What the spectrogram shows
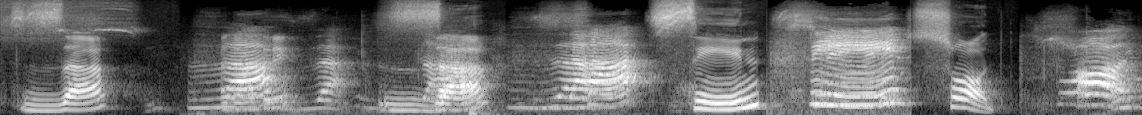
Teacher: इन तीनों में सीटी की आवाज़ आ रही है, इसलिए इनको हरूफ सफीरिया, सीटी वाले हरूफ कहते हैं।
